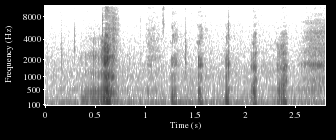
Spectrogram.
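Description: animal, neighbor's dog barking

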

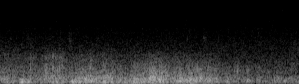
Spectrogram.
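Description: nature, thunderstorm with rain

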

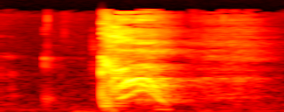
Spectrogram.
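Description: human body sound, cough

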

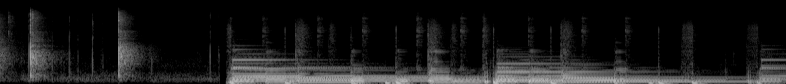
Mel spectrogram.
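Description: human body sound, hand clapping

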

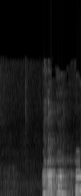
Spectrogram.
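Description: human body sound, cough

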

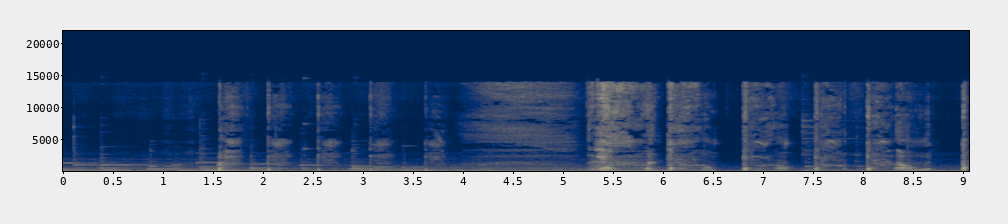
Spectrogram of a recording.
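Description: human body sound, coughing

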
